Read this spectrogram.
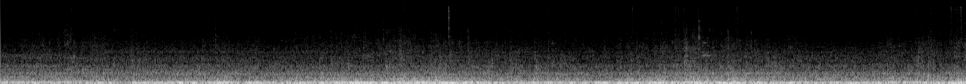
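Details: Toyota Hilux/SW4 (2005–2015) driving after repair of brake pedal play, steady low engine and road rumble with no knocking or clunking from under the front of the cab; brake pedal knock gone.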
